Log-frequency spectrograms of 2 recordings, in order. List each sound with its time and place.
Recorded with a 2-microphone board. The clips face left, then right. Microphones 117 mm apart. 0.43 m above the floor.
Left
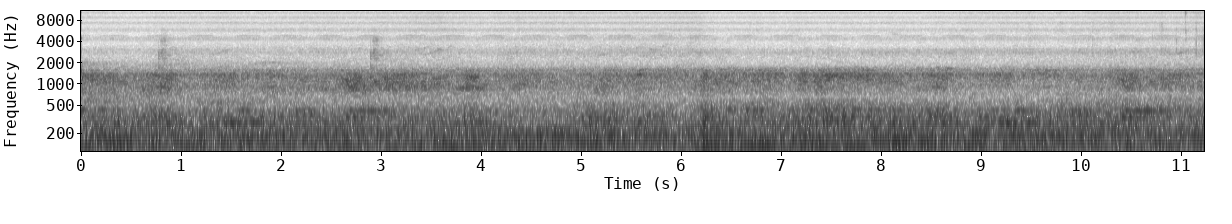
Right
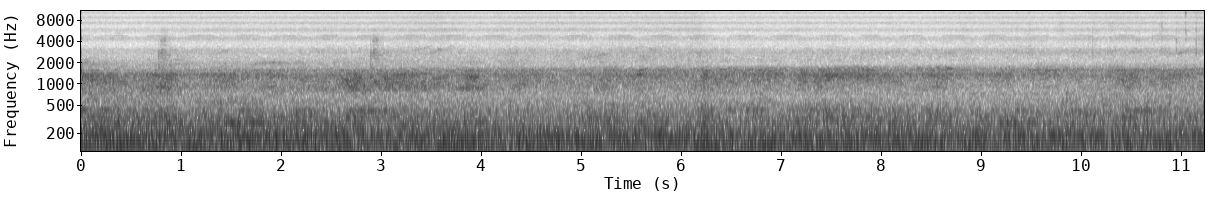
0.0 s an aircraft: 5° left (ahead or behind); by 11.2 s 30° left (ahead or behind)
